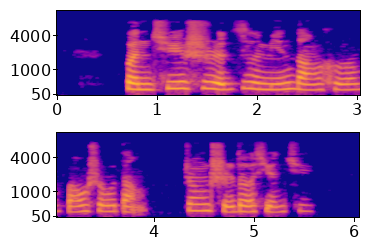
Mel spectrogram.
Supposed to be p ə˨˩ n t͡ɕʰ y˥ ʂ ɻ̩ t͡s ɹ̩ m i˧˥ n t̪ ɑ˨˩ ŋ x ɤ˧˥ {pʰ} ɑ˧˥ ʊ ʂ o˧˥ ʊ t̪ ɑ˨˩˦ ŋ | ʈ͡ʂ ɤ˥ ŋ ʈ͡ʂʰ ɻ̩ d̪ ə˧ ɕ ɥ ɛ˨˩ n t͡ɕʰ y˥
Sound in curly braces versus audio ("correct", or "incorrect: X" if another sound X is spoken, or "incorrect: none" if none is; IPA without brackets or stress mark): incorrect: p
